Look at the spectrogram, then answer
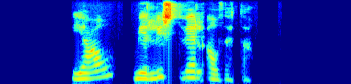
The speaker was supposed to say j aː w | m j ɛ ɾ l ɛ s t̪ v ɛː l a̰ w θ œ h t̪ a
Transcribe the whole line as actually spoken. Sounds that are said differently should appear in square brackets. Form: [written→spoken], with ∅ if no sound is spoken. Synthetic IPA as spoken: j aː w | m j ɛ ɾ l [ɛ→i] s t̪ v ɛː l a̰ w θ [œ→ɛ] h t̪ a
